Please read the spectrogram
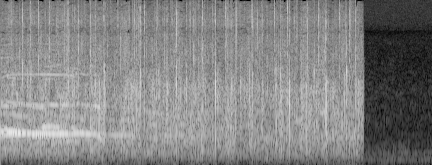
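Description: Audience applauding, dense clapping throughout that cuts off suddenly near the end. A steady held tone sounds over the clapping for the first second.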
